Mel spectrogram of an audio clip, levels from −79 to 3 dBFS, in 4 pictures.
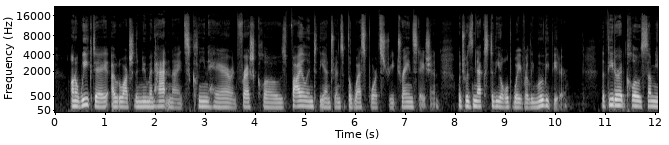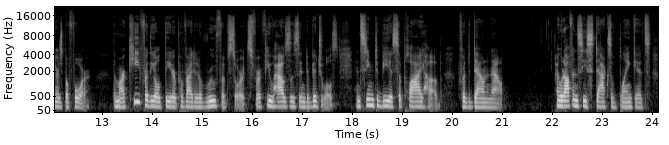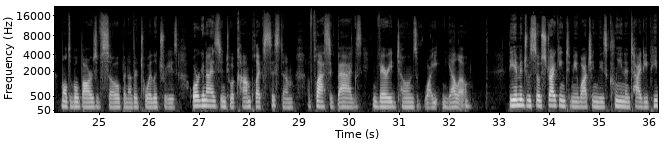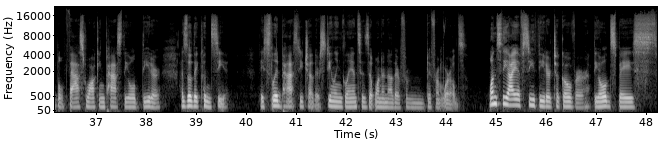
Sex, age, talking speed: female, 30-49, 180 wpm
